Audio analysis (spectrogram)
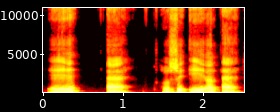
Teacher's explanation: এই ৩ টে ধ্বনি উচ্চারণ করতে গিয়ে দেখো আমাদের ঠোঁট কিন্তু প্রসারিত হয়ে যাচ্ছে, মানে বড় হয়ে যাচ্ছে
